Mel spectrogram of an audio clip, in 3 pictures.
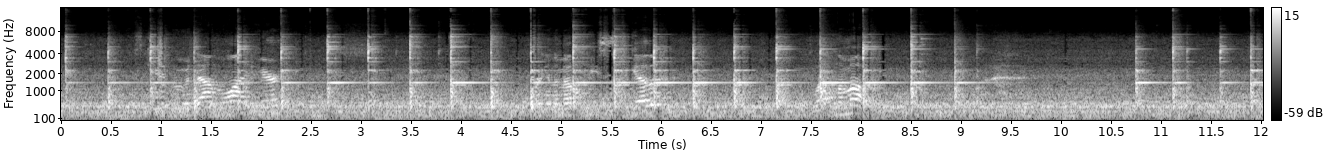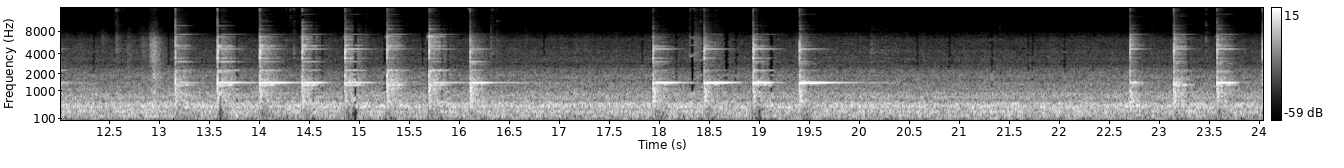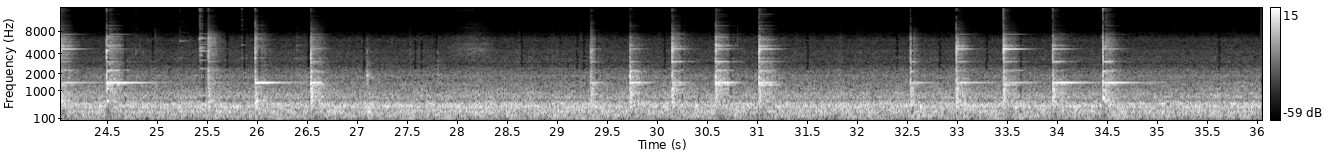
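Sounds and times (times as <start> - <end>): hammer striking steel on anvil: 0.0 - 9.4, 10.8 - 12.2, 13.2 - 16.7, 17.9 - 20.2, 22.7 - 26.8, 29.3 - 31.4, 32.5 - 35.0
rushing forge: 0.0 - 9.7, 10.7 - 16.7, 17.9 - 20.4, 22.7 - 26.8, 29.2 - 31.5, 32.4 - 35.1.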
